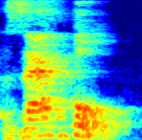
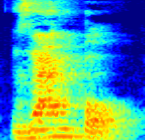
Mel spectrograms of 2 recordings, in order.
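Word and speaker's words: Tsangpo: It originates in Tibet, and when it originates in Tibet, it's known as a Zangpo. What is the name of Brahmaputra in Tibet? Zangpo. T is silent. Okay, Zangpo.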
